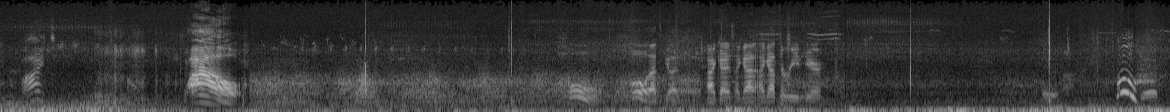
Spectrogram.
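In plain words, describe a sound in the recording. A young man talks and laughs nearby.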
